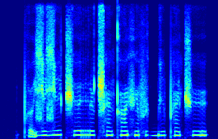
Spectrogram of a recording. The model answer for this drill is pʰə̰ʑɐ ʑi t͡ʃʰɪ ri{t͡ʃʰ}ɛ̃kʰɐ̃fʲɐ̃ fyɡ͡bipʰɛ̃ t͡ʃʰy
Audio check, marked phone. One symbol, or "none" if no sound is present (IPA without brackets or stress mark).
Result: ʈ͡ʂʰ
